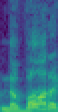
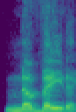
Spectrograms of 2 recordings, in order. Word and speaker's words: Nevada: Western Arkansas we have it's not Nevada County it's nadaa County you have to know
